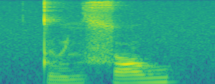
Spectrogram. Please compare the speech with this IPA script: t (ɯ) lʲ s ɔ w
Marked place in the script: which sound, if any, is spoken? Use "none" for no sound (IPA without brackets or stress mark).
ɯ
